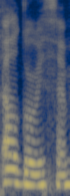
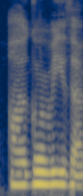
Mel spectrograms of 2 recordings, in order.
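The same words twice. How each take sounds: First: The th sound is voiceless, without throat vibration. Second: The th sound is voiced, with throat vibration. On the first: The speaker calls it wrong. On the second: The speaker calls it right. "It vibrates, so it is voiced"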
